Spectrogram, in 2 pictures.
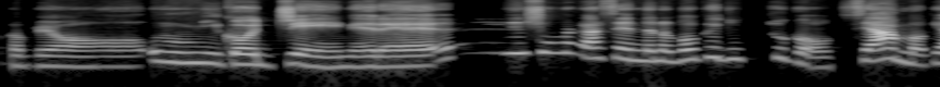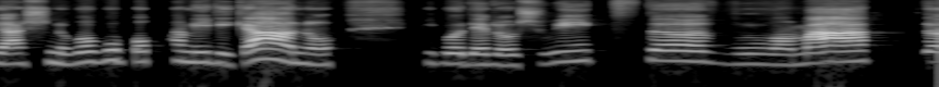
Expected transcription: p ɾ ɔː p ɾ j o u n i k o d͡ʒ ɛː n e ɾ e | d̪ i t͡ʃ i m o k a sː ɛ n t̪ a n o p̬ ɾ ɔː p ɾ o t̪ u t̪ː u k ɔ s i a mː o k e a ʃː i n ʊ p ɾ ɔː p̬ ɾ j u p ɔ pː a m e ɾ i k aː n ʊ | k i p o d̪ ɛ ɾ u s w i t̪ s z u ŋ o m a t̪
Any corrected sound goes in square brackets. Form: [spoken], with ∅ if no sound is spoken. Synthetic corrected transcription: p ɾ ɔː p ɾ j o u n i k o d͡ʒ ɛː n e ɾ e | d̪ i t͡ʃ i m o k a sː ɛ n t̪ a n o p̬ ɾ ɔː p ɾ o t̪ u t̪ː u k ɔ s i a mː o k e a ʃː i n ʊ p ɾ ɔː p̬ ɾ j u p ɔ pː a m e ɾ i k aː n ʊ | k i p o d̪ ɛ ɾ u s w i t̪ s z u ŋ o m a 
